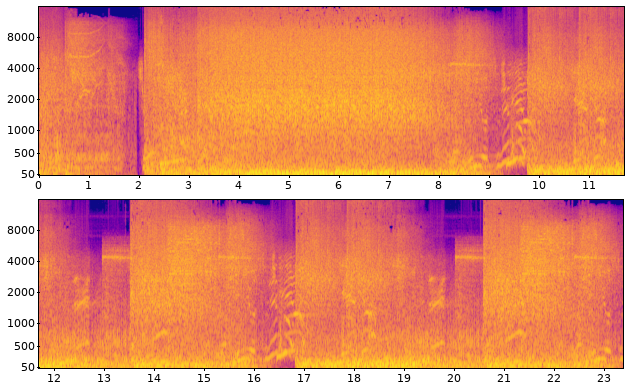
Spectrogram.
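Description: Heavy hits thud and crash.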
